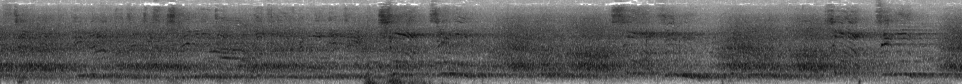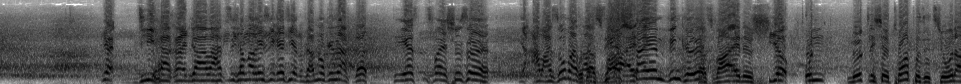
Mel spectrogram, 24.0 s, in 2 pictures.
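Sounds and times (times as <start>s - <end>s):
football fans cheering in stadium: 0.0s - 24.0s
low thumps: 4.5s - 6.0s
speech: 13.3s - 24.0s.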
